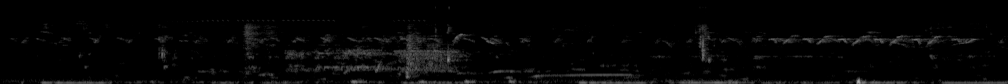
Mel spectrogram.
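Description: Birds calling: quick runs of short, high chirps, with a longer, lower call around the middle. A single short knock near the end.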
